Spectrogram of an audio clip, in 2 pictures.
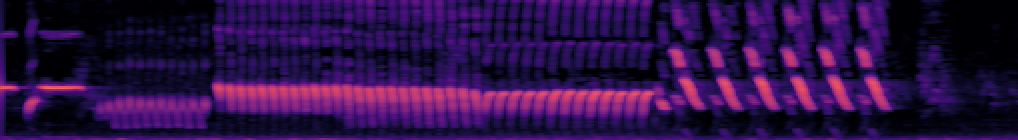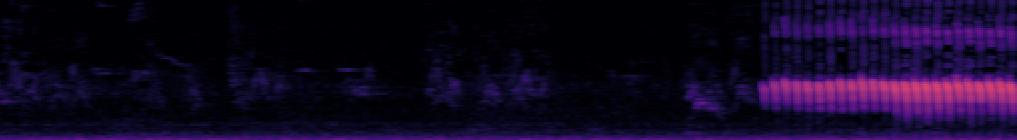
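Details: Canary delivering loud rolled trills and fast rattling phrases, followed by a few seconds of near silence before another high buzzing trill starts up.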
